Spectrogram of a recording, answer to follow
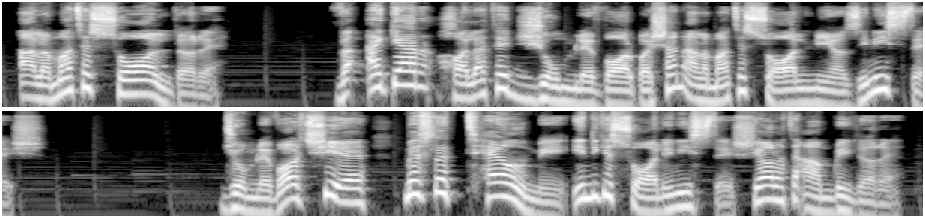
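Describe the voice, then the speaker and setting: A male English teacher with a very animated, swooping delivery, explaining grammar in a conversational way and slowing right down to read example sentences aloud for students to repeat. His voice is close and dry, with soft music playing faintly underneath. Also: mid-range voice, dry recording. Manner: explains in Persian, reads English examples slowly and clearly for repetition. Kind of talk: textbook lesson with drills.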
